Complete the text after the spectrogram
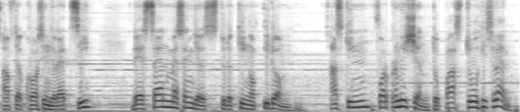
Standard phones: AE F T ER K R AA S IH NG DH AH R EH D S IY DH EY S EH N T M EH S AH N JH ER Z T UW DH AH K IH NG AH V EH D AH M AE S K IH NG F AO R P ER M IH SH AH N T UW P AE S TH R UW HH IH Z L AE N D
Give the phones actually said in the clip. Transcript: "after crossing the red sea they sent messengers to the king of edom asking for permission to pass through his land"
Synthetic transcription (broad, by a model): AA F T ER K R AA S IH NG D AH R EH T S IY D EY S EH N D M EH S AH N JH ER S T UW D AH K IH NG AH F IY D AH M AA S K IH NG F AO R P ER M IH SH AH N T UW P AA S T R UW HH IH S L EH N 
